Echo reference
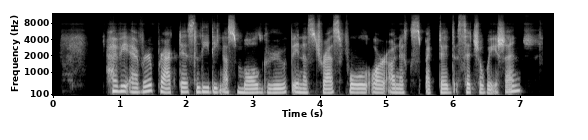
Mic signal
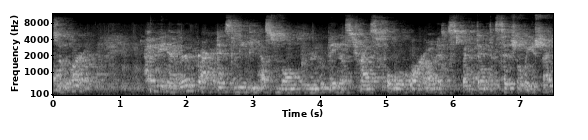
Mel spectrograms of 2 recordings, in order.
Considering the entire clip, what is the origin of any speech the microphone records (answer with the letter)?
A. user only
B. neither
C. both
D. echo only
D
